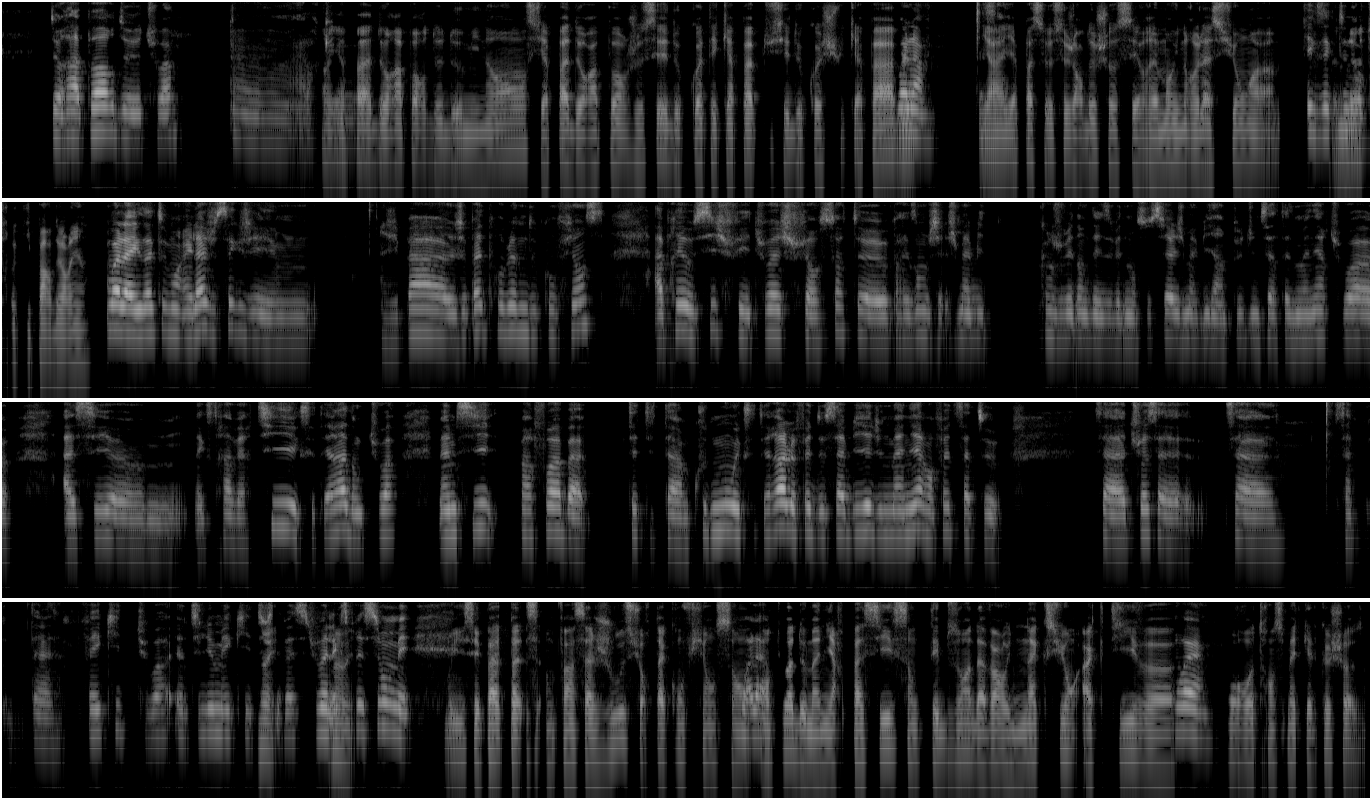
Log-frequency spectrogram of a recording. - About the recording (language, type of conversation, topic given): French, podcast, Comment construis-tu ta confiance en toi au quotidien ?
- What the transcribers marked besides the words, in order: stressed: "dominance"; other background noise; "m'habille" said as "hamitte"; tongue click; in English: "fake it"; in English: "Until you make it"; laughing while speaking: "vois"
